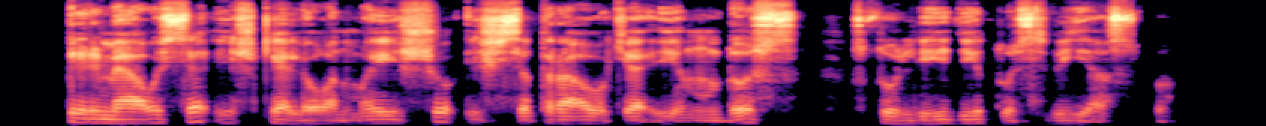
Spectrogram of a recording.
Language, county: Lithuanian, Tauragė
